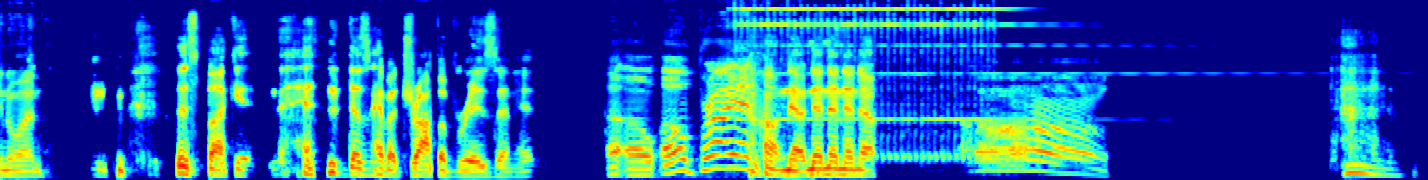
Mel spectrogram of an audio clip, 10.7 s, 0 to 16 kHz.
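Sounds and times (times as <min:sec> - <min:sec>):
speech: 0:00.0 - 0:07.9, 0:10.0 - 0:10.5
telephone bell ringing: 0:05.5 - 0:10.6.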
